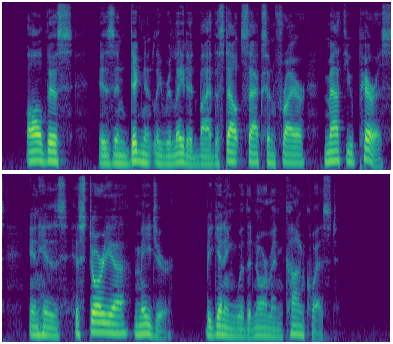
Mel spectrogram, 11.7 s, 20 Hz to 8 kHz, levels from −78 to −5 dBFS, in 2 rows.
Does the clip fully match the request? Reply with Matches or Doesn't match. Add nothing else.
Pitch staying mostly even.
Doesn't match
